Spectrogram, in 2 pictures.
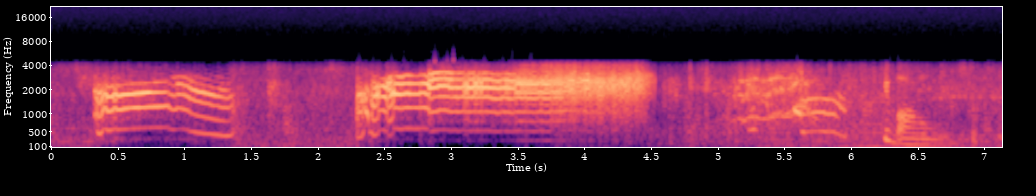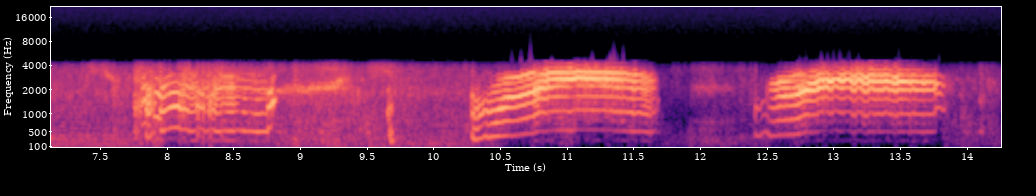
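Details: Domestic cat at home while giving birth, letting out loud, drawn-out, strained wails. Each lasts one to two seconds and wavers in pitch, with about six cries and softer grunting moans between them.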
